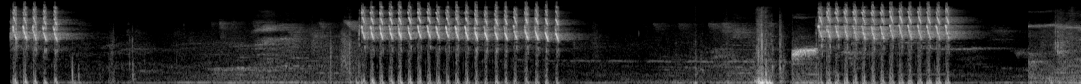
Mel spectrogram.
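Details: Common iora giving clear song meant as a tutor recording (masteran): rapid, buzzy, evenly pulsed rattling trills in bursts of about two seconds, separated by pauses with faint background noise and a brief thump.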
